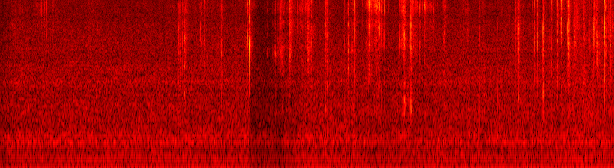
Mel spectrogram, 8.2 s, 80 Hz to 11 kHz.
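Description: Wax-paper wrapper of a resealed 1990 Donruss baseball card pack being peeled open by hand, giving scattered short crinkles and crackles from about a third of the way in, more frequent near the end, over a steady low hum.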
